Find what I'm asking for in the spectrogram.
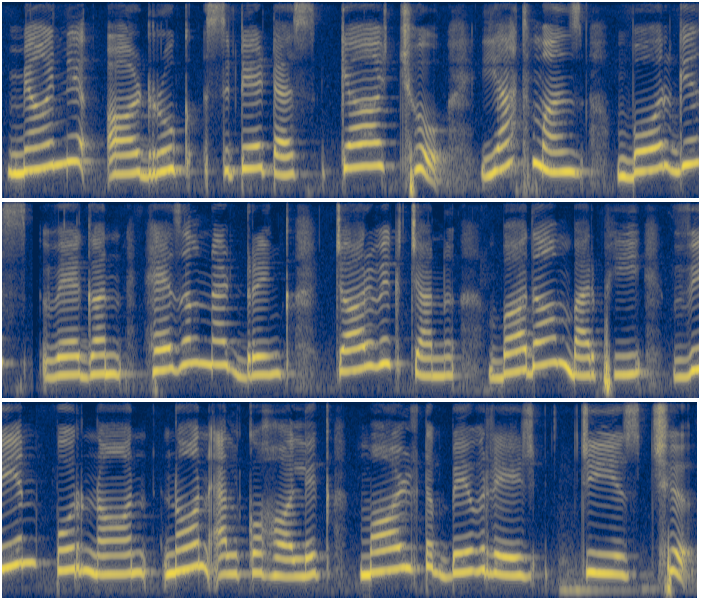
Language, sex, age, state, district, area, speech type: Kashmiri, female, 30-45, Jammu and Kashmir, Bandipora, rural, read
